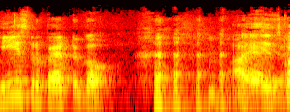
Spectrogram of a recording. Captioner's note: laughs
